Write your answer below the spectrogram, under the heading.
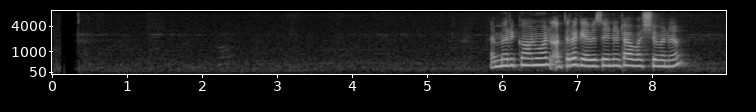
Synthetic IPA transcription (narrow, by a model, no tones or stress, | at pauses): æmeɾikaːnuʋanʔɐ̰t̪əɾəɡæʋesenːəʈəaʋaʃjəʋənə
